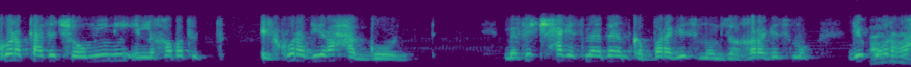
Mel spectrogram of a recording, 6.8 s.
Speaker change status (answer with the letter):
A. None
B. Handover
B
